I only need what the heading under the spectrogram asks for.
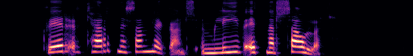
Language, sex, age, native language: Icelandic, female, 40-49, Icelandic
